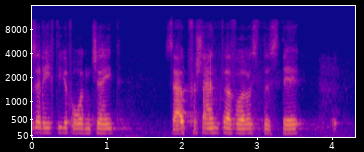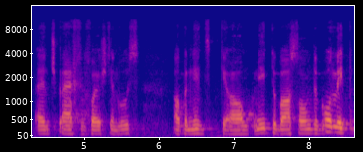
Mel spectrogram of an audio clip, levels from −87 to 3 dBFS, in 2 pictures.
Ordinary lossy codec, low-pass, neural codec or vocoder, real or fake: Opus, 32 kbps; 10.8 kHz; codec, 24 kHz, 0.9 kbps, WavTokenizer, medium music audio release; fake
